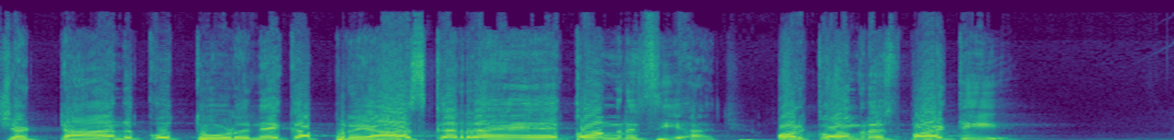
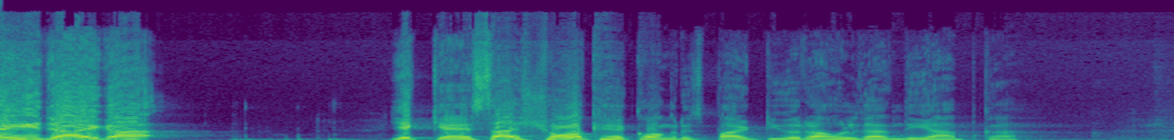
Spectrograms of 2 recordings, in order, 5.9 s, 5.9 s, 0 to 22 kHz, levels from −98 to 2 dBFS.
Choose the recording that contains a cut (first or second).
first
